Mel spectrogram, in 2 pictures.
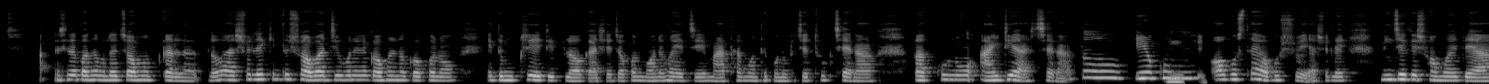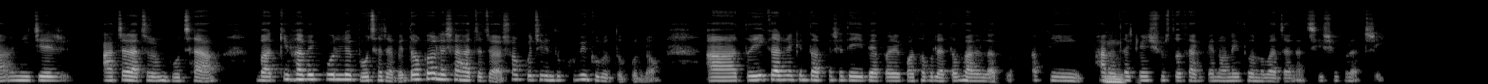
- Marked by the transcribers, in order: in English: "creative block"
- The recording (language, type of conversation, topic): Bengali, podcast, কখনো সৃজনশীলতার জড়তা কাটাতে আপনি কী করেন?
